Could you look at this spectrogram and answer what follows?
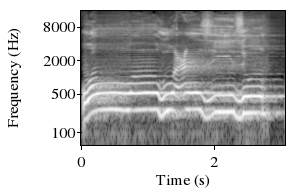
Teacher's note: azi kasrah bertemu ya sukun 2 harakat kita panjangkan. Azizun, zu dhamma tanwin pada huruf zain.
